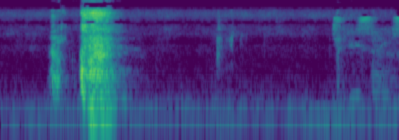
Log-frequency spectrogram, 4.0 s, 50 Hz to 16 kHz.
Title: 1/6/23, STRONG sneezes with gf blessings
